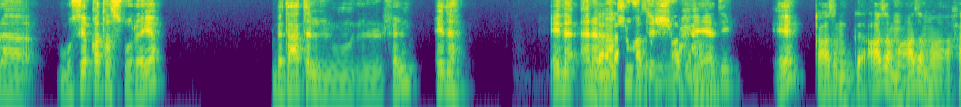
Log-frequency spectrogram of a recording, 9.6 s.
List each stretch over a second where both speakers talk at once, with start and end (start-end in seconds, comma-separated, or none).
5.9-7.1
